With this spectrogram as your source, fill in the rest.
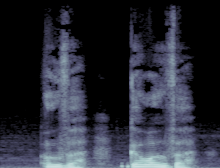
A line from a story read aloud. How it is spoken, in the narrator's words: I gasped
